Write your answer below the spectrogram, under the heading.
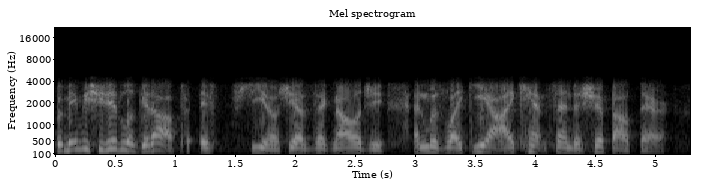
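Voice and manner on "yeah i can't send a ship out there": plain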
